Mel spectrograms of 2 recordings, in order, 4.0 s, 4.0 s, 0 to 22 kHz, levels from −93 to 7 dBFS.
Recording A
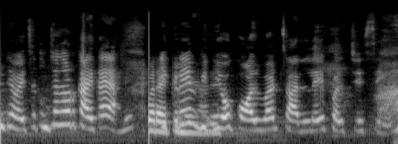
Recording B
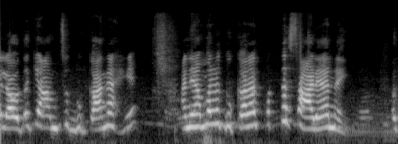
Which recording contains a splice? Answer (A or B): A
